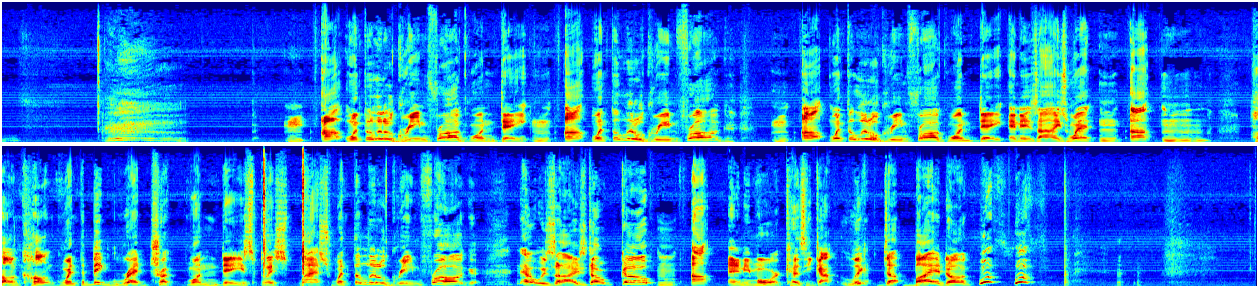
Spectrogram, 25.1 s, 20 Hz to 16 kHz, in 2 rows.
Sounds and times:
Speech: 2.8s - 22.9s.

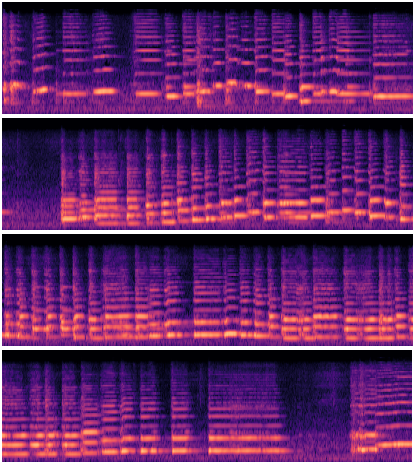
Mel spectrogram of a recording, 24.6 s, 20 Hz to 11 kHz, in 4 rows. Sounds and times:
Violin, fiddle: 0.0s - 6.4s, 7.0s - 22.9s, 23.7s - 24.6s.

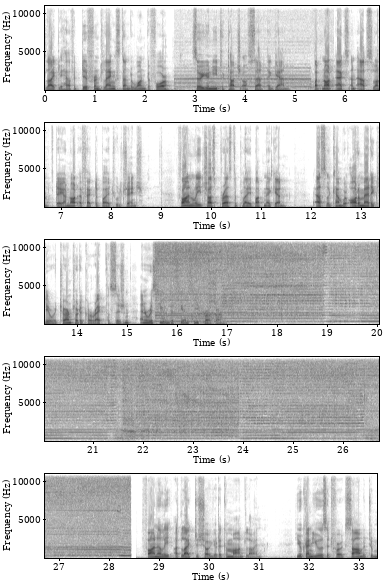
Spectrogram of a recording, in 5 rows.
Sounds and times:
Speech: 0.0s - 8.7s, 9.4s - 17.1s, 28.7s - 31.2s, 31.8s - 33.3s.

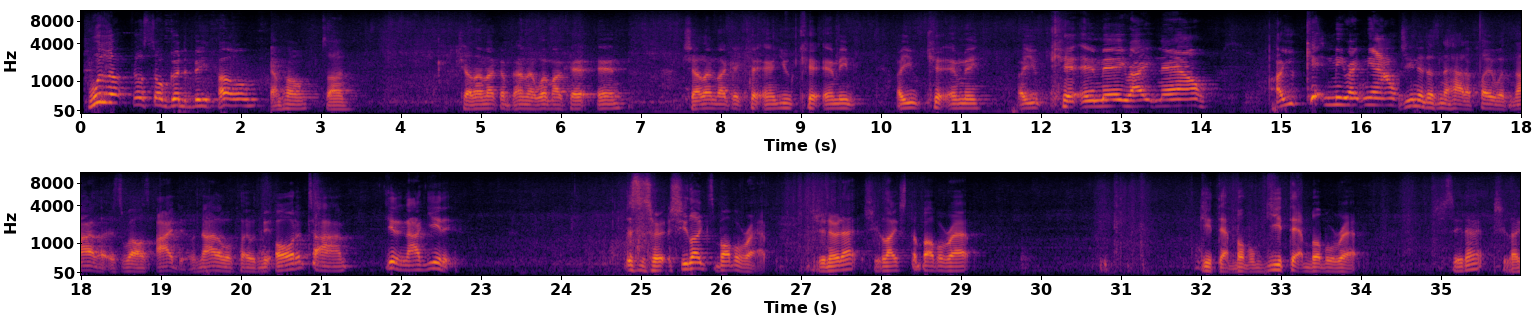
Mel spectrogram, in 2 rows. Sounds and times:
Speech: 0.0s - 3.5s, 4.7s - 6.9s, 7.5s - 14.2s, 14.8s - 22.8s, 24.8s - 29.3s, 31.9s - 34.1s, 34.9s - 35.9s.

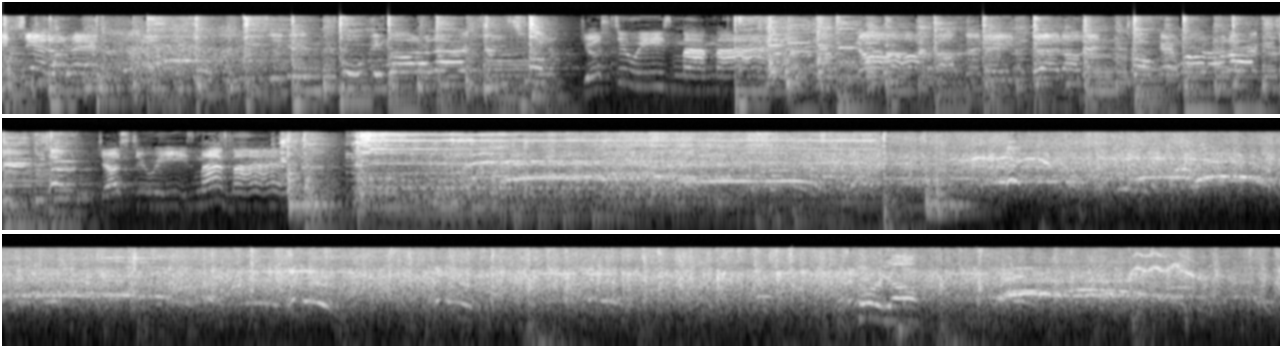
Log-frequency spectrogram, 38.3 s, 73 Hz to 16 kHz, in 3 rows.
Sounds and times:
Applause: 17.6s - 38.3s.

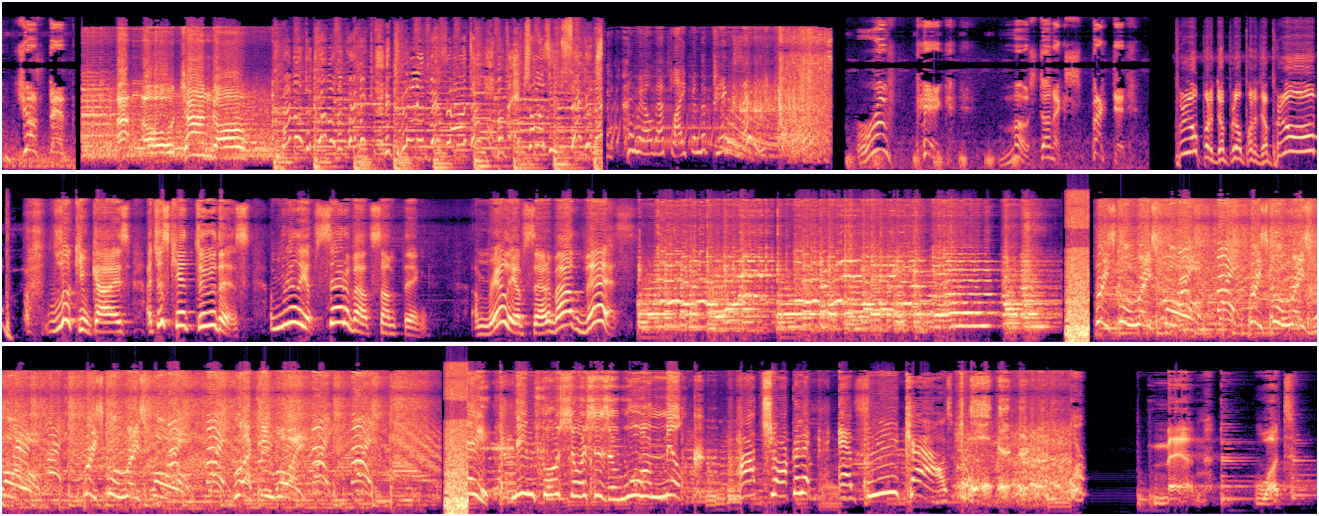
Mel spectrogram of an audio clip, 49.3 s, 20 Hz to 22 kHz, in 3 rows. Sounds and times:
Music: 1.0s - 7.6s, 24.4s - 38.4s, 40.9s - 44.3s, 47.1s - 49.3s.

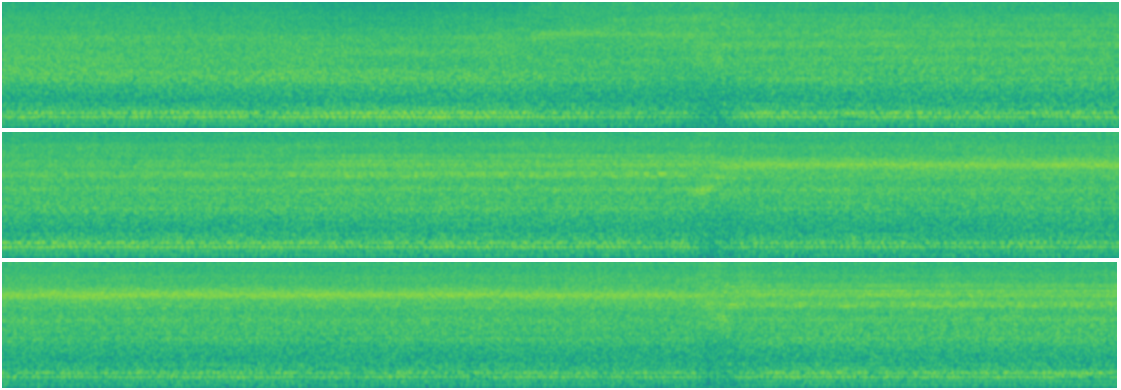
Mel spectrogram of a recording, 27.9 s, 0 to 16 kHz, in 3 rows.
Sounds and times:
Spray: 3.9s - 27.9s.

